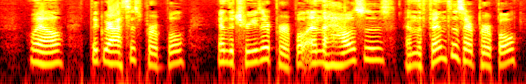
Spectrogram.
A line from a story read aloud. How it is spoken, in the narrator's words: exclaimed Tip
